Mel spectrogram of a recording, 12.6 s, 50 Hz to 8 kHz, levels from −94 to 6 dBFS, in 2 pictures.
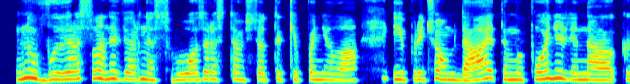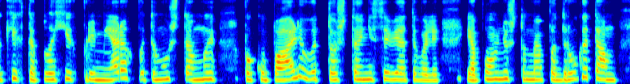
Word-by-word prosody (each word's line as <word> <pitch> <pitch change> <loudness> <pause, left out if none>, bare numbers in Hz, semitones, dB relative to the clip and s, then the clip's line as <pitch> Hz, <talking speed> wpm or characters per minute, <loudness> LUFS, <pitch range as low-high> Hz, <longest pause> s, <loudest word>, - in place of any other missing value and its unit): Ну, 270 +3 +8
выросла, 240 +6 +2
наверное, 235 -3 +2
с 195 - -7
возрастом 220 +2 -1
всё-таки 220 +1 -5
поняла. 205 -2 -2 0.3
И 230 0 +2
причём 225 0 0
да, 200 +5 +6
это 250 -3 -2
мы 220 -1 +3
поняли 250 +2 +4
на 210 -2 +3
каких-то 225 0 -5
плохих 220 +3 -3
примерах, 220 +4 0
потому 230 +1 -3
что 220 -2 -6
мы 230 +2 0 0.3
покупали 220 +4 +2
вот 245 -2 -4
то, 220 -1 -2
что 225 +2 -5
они 225 0 +1
советовали. 210 -3 -3 0.2
Я 200 -2 +2
помню, 235 +4 +1
что 225 - -7
моя 215 -1 -2
подруга 220 +6 -2
там, 230 -7 -1
225 Hz, 150 wpm, -23 LUFS, 210-235 Hz, 0.3 s, Ну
